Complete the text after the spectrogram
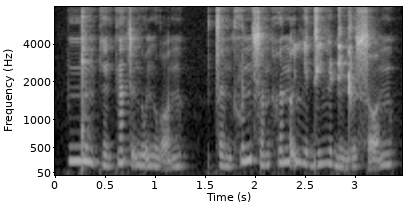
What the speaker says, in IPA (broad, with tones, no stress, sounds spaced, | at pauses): ŋ͡ǃ u˦˨ n k ẽ˨˩ k ã˦˥ t͡s ṵ˦˨ n w ṵ˦˨ n w ɔ̰˨˦ n | t͡s ɤ˨˩ n x u˦˥ n s ɔ˨˦ n h ɤ˦˥ n ɔ̰˦˥ ʎ e˦˨ d i˦˥ ʎ ɯ˦˨ ɖ ĩ˨˩ ɖ u˨˦ s ɔ̰˦˥ n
